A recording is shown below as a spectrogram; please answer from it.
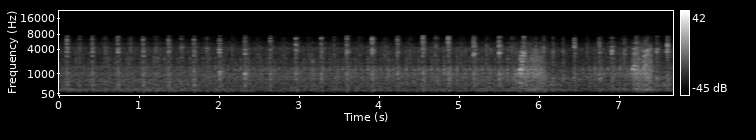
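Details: MTZ-1221 (Belarus) tractor diesel at idle with a sharp irregular tapping about every second or two from the cylinder head; knock remained after the injector was replaced and repaired, cause unknown, owner told to keep working it.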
